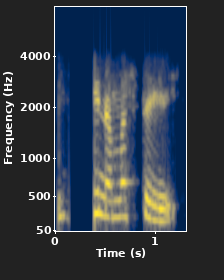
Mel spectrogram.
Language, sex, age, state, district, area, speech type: Sindhi, female, 45-60, Maharashtra, Thane, urban, conversation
